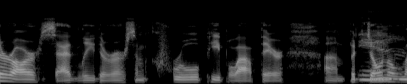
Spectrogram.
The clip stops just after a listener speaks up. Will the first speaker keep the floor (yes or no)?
yes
